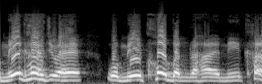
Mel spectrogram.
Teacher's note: इसी प्रकार मेघ शब्द है तो मेघ जो है वो मेखो बन रहा है, मेखा बन रहा है, घ अपने द्वितीय में कन्वर्ट हो रहा है, ख में कन्वर्ट हो रहा है।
